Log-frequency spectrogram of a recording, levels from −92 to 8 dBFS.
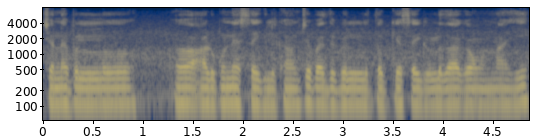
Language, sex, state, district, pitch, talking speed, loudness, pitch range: Telugu, male, Andhra Pradesh, Visakhapatnam, 110 Hz, 150 wpm, -24 LUFS, 110-115 Hz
